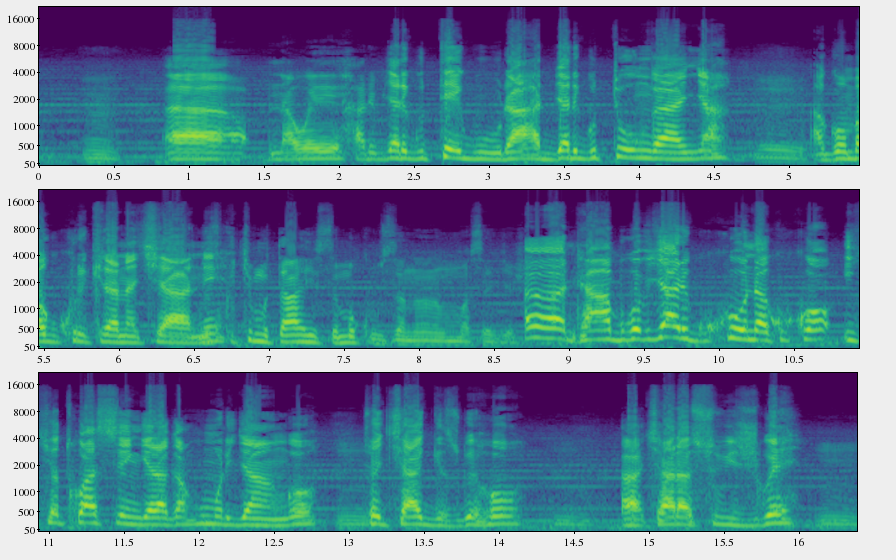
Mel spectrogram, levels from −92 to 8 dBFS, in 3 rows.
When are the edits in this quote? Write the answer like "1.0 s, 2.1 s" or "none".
none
